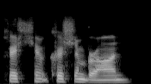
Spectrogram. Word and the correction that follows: Braun: or no, that's actually Christian Brown, isn't it? I it's think it's Christian, Brown, yeah, from Kansas. It's Brown, yeah, it's it's Brown for some reason.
